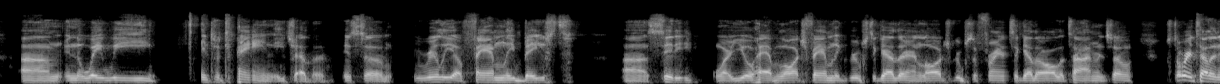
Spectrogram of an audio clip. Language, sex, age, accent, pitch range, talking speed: English, male, 30-49, American, 95-110 Hz, 170 wpm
